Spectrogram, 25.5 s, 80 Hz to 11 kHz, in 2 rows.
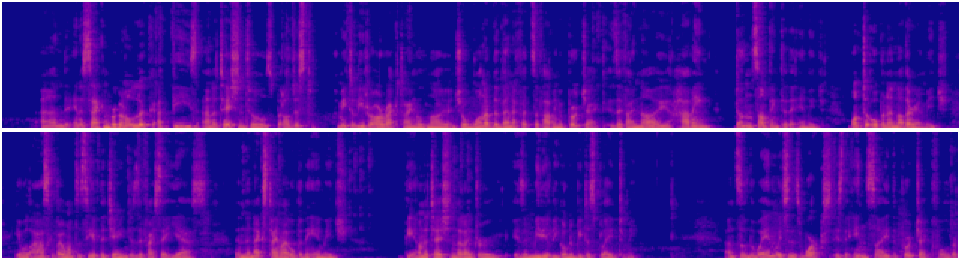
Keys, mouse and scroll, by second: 1.9 click, 2.0-2.5 drag, 3.7 click, 4.6 click, 7.8 click, 15.9 click, 16.2 click, 17.3 click, 17.4 click, 18.7 click, 18.9-19.3 drag.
